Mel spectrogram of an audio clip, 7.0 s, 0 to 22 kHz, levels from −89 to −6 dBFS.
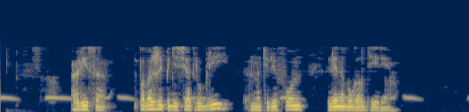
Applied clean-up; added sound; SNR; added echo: classical method Wiener filter.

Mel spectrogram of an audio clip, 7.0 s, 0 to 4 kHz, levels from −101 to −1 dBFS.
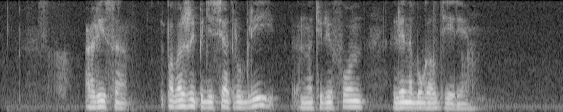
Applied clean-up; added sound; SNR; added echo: none; none; none; none.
